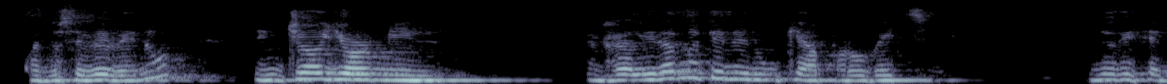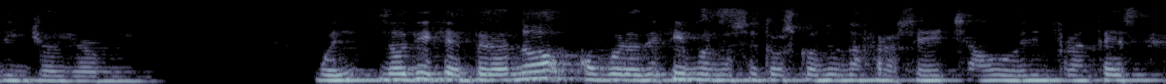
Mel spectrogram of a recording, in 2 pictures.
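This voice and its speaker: A woman whose first language is Spanish gives a casual language lesson and repeats each English phrase patiently so it can be copied. Her voice is mellow and warm, at an ordinary pitch for a woman. The recording is a little dull and lo-fi. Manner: explains slowly, repeats English phrases to model pronunciation. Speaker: language teacher.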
